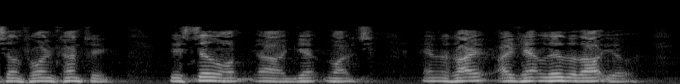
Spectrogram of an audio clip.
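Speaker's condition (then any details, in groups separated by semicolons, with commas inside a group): Stroke with facial paralysis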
